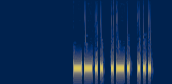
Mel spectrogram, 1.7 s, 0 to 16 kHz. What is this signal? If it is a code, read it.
Morse code, heard as a keyed tone, about 46 wpm, 700 Hz. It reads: ZRS
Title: USA Call Sign Postfixes - 3 Letters 45wpm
